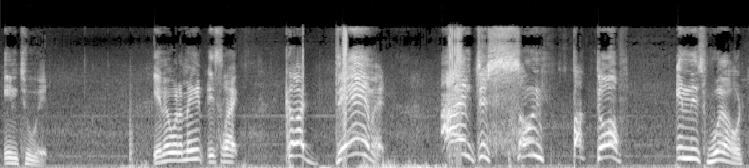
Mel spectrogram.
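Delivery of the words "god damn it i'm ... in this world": much higher, pitched-up exasperated rant; fed-up outburst. Real, not acted. Venting frustration at the whole world, exasperated outburst. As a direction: let the frustration burst out at the world.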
